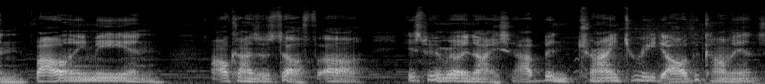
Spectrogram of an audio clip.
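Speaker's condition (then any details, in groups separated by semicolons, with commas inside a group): Multiple system atrophy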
